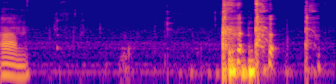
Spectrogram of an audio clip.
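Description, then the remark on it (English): Two loud, harsh back-to-back coughs from someone choking on water, following a brief voiced sound and a stretch of near silence. “I just choked on water.”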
